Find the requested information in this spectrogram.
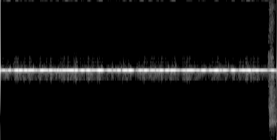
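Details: Tinnitus simulation sound effect: a steady, piercing high-pitched tone rings without a break, imitating ringing in the ears.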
